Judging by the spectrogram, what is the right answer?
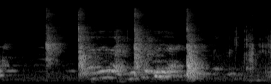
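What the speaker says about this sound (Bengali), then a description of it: "ওটা সবাই জোরে হাততালি দাও" Several bursts of children clapping at a tongue-twister game, loud and uneven, coming in short rounds with brief gaps between them.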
